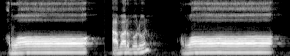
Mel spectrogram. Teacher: র হরফটি এখানে আমরা পোর করে উচ্চারণ করব, মোটা করে উচ্চারণ করব এবং র হরফটি এক আলিফ টেনে পড়ব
